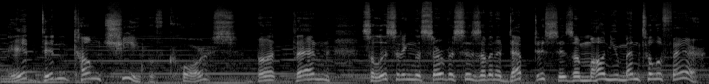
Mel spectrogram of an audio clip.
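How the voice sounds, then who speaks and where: Chatty game merchant, high voice, lively intonation, deferential, music behind. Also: male voice, moderate pace. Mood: deferential, admiring. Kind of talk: video game voice acting.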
